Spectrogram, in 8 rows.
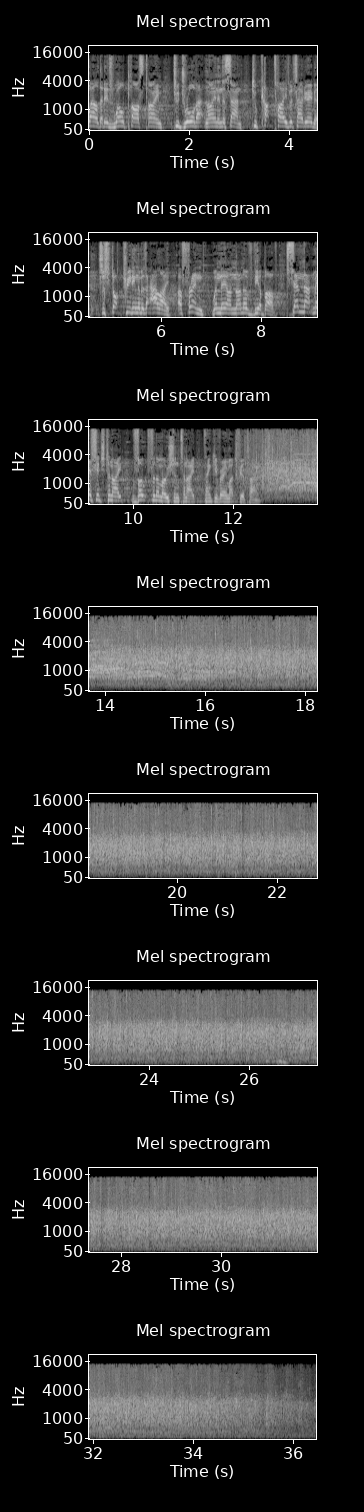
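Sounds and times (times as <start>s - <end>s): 
speech: 0.0s - 12.8s
audience applause: 12.1s - 36.4s.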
